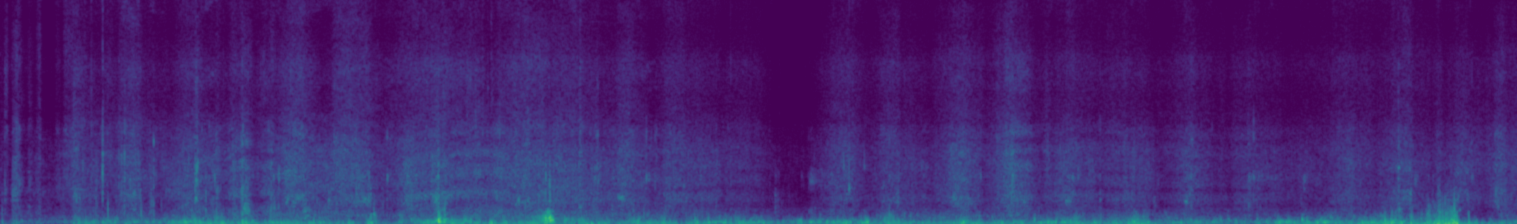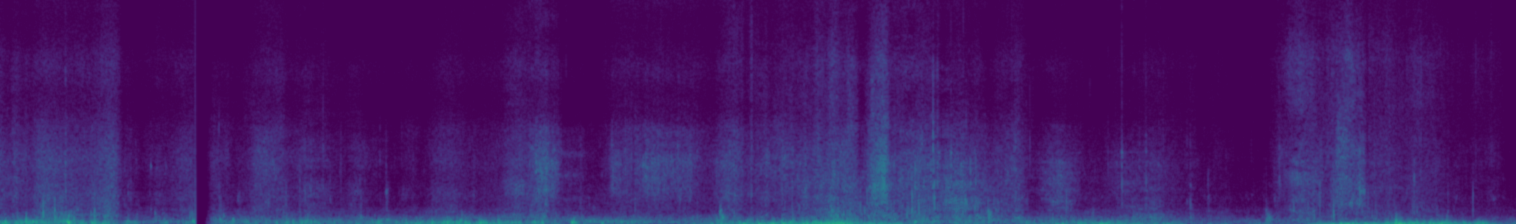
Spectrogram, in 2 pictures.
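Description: Wind buffeting the microphone over water lapping against a kayak's hull, with a few sharp knocks and a brief dropout about halfway through.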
